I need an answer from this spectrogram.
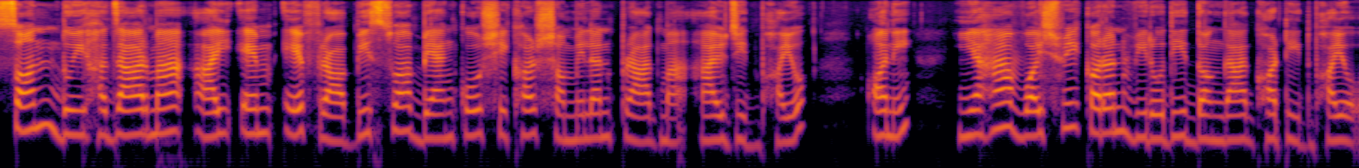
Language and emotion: Nepali, neutral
